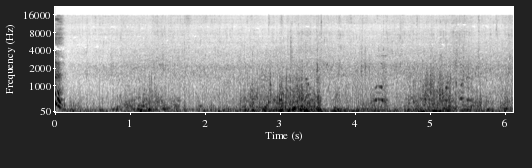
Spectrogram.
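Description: Wind buffeting the microphone, a steady low rumble with faint voices heard now and then in the background.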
